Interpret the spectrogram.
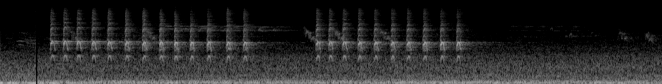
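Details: Morning woodpecker delivering two long runs of rapid, harsh, evenly spaced squawks, each run roughly ten notes, over heavy low-frequency background noise with faint distant chirps.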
